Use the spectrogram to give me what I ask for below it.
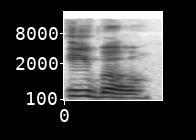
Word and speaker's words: Igbo: Ibu landing. I say that to say the Ibu DO like Yeah. In Nigeria. Yeah. It's called It's Ebo. Ebo. Yes, it's spelled it's spelled Igbo.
